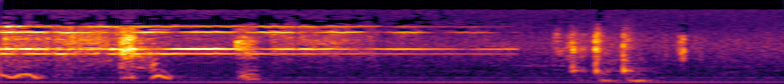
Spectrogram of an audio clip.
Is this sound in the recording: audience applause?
no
